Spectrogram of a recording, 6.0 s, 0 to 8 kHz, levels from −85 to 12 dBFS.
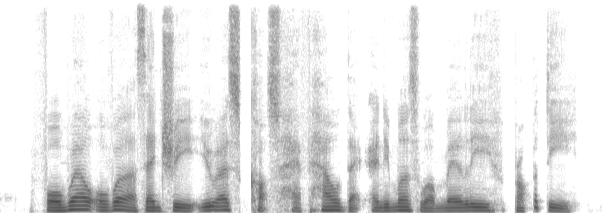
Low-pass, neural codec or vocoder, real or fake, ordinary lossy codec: none; codec, 16 kHz, 0.5 kbps, X-Codec, HuBERT features, trained on LibriSpeech; fake; none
